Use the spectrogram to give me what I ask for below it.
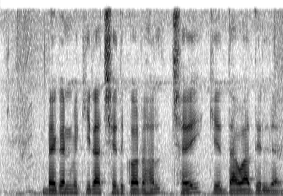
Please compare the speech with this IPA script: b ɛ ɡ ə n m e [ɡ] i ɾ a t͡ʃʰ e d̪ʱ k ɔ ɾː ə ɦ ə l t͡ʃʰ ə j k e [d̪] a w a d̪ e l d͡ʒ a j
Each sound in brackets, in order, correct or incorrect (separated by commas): incorrect, correct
